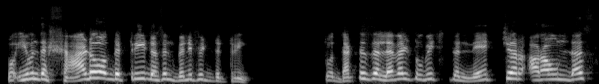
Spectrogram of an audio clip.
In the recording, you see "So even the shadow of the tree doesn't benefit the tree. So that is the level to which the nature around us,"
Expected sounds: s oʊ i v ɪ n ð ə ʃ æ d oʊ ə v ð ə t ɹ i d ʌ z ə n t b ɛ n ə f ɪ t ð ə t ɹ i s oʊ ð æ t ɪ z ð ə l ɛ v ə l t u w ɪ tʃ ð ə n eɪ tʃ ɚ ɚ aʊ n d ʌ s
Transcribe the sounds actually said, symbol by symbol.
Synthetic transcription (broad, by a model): s oʊ i v ɪ n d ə ʃ æ d oʊ ə v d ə t ɹ i d ʌ z ə n t b ɛ n ə f ɪ t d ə t ɹ i s oʊ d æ t ɪ z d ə l ɛ v ə l t u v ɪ tʃ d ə n eɪ tʃ ɚ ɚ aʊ n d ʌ s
